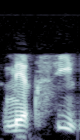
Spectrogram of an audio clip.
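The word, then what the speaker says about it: merci: مقسی گفت همون کلمه مرسی فرانسه با تلفظ فرانسه.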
